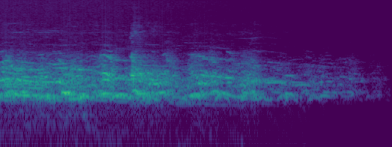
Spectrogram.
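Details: Hounds on a fox hunt singing as a pack, a chorus of wavering overlapping howls that gradually dies away to silence.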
